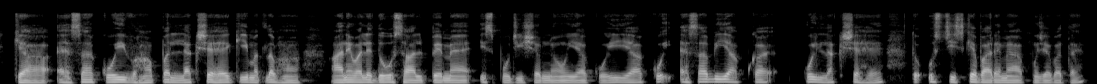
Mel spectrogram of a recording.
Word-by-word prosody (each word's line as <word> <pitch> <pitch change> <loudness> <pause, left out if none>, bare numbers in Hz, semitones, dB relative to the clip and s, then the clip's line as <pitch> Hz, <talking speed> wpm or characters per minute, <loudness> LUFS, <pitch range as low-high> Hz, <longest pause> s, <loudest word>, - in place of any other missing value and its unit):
क्या 90 -4 +2
ऐसा 100 +3 +1 0.2
कोई 110 0 +6
वहाँ 95 0 -1
पर 110 - +3
लक्ष्य 100 +2 +3
है 100 - +4
कि 105 +2 0
मतलब 105 0 0
हाँ, 90 -1 -3 0.3
आने 100 +1 +4
वाले 105 0 +4
2 100 +2 +3
साल 95 -2 +3
पे 100 -1 +4
मैं 95 -1 +1
इस 105 - 0
पोजीशन 95 +1 -1
में 90 0 0
हूँ 90 0 0
या 90 0 +1
कोई 90 +3 -3
या 100 0 0
कोई - - -3
ऐसा 115 +3 +1
भी 125 0 +4
आपका 110 -2 -4 0.4
कोई 115 -1 +2
लक्ष्य 105 +1 -1
है 85 +5 -5 0.3
तो - - -4
उस 115 - -1
चीज 110 -1 +1
के 120 - +6
बारे 100 -2 +2
में 95 0 +1
आप 90 -2 -2
मुझे 90 0 -1
बताएँ। 90 +3 -5
100 Hz, 215 wpm, -23 LUFS, 90-105 Hz, 0.4 s, कोई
